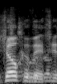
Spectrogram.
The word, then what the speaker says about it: Djokovic: Dijakovic. It's, it's Djokovic. It's Djokovic.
